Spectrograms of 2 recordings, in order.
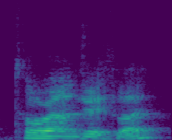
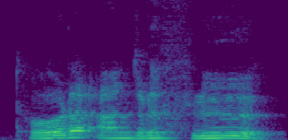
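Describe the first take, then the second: First: The name is said with English pronunciation. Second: The name is said with Norwegian pronunciation.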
